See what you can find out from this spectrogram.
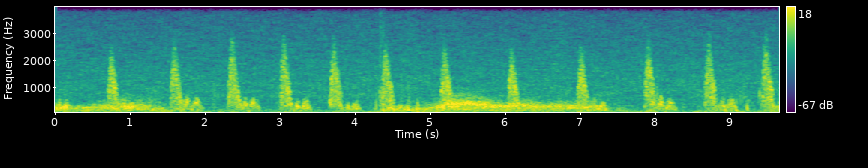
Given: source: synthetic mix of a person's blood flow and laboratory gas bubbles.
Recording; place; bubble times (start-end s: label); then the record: Doppler ultrasound of blood flow; subclavian vein
4.23-4.54 s: bubbles
4.61-4.66 s: bubbles
5.12-5.23 s: bubbles
8.91-9.28 s: bubbles
9.38-9.41 s: bubbles
9.55-9.60 s: bubbles
From the record:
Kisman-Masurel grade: 221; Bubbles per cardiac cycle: several, 3 to 8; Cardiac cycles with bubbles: 10 to 50%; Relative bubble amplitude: barely perceptible (0.100 to 0.250); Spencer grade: 2 (many but less than half of the cardiac periods contain bubble signals, singularly or in groups); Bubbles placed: anywhere in the cardiac cycle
